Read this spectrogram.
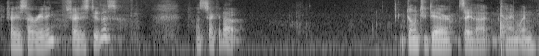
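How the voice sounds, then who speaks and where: A man's voice: medium pitch, creaky, bright, forceful tone. A man hosting his own live poetry stream, chatting and teasing viewers in a rambling way while he waits to start, recorded on a phone indoors at home. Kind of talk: casual chat to live viewers.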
